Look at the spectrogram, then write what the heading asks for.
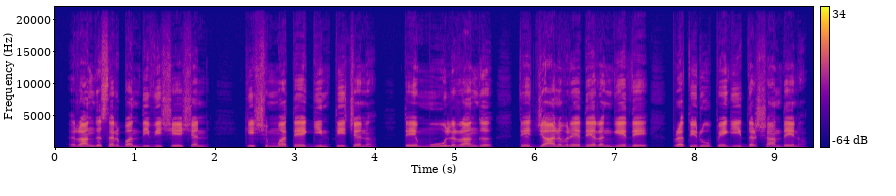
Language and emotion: Dogri, neutral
